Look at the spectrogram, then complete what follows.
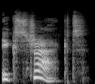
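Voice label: "extract", British English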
